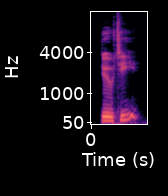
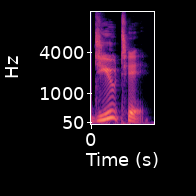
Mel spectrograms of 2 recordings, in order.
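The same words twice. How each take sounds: First: Said in the usual way. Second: DUTY as British 'dyoo-teh'; fluid J. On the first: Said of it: "the American Standard". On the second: Shown as a demonstration. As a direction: glide after the D in DUTY, crisp T. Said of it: "use the fluid J".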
